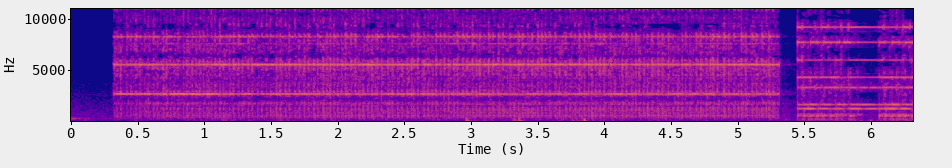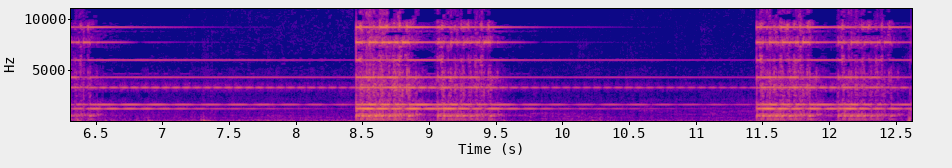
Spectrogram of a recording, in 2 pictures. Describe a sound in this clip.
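A telephone rings loudly in bursts.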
